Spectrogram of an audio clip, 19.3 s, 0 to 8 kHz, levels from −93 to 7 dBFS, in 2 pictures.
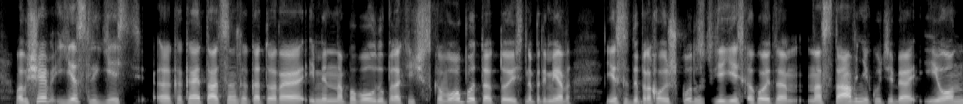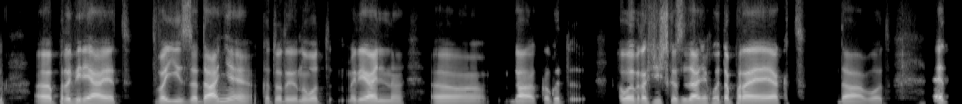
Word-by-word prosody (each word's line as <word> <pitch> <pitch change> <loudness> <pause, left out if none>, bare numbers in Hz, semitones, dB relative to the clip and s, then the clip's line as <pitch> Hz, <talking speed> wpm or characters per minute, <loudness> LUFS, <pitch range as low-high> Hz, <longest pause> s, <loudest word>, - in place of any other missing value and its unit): Вообще, 245 - +3
если 185 +3 -2
есть, 195 +6 -9
э, 130 - 0
какая-то 175 +3 +2
оценка, 165 +1 -5
которая 145 -1 +2
именно 145 -3 -4
по 140 +3 -6
поводу 145 +1 -3
практического 150 -1 -3
опыта, 225 -1 +1
то 135 - -3
есть, 130 -1 -2
например, 140 +2 0 0.3
если 155 +1 -2
ты 165 - -4
проходишь 155 0 -1
курс, 195 -5 -8
где 145 +2 -1
есть 160 +2 -1
какой-то, 145 -1 0
м, 135 - -3
наставник 155 +9 +3
у 150 - -10
тебя, 125 -4 0
и 150 - -7
он, 185 +2 -1 0.3
э, 130 +1 +4
проверяет 155 +2 +3 0.3
твои 135 +1 0
задания, 130 - +2
которые 125 0 -4
ну 125 +1 -5
вот 120 -1 -4 0.2
реально, 130 -5 +3 0.3
а 110 -3 -3 0.2
да, 105 - +3
какое-то, 160 - -10 0.4
какое 180 0 +2
практическое 175 0 -1
задание, 160 +5 +3
какой-то 170 0 -1
проект. 140 -1 +4 0.3
Да, 115 -4 0
вот, 100 0 -10 0.5
эт - - +3
145 Hz, 145 wpm, -24 LUFS, 130-165 Hz, 0.5 s, э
